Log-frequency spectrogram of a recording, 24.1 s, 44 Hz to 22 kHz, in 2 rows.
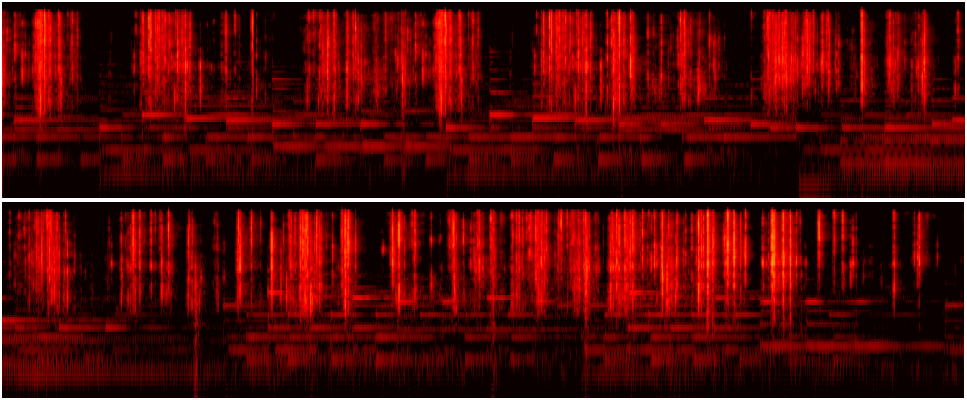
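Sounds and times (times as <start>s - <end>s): paper crinkling and rustling: 0.0s - 24.0s
soft background music: 0.0s - 24.0s.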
